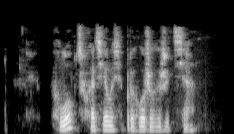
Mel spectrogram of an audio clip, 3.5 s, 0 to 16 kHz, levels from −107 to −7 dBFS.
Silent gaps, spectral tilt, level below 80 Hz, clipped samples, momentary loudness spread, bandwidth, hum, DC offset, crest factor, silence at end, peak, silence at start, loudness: none; -4 dB/octave; -62 dBFS; under 0.1%; 8 LU; 8 kHz; none; under 0.1%; 20 dB; 0.6 s; -4 dBFS; 0.8 s; -22 LUFS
